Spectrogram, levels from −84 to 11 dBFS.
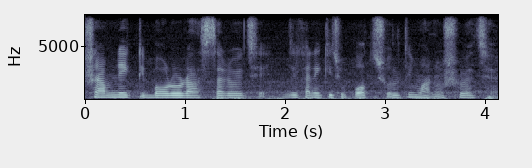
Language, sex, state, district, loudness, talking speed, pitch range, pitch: Bengali, female, West Bengal, Dakshin Dinajpur, -19 LUFS, 160 wpm, 175-195 Hz, 180 Hz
